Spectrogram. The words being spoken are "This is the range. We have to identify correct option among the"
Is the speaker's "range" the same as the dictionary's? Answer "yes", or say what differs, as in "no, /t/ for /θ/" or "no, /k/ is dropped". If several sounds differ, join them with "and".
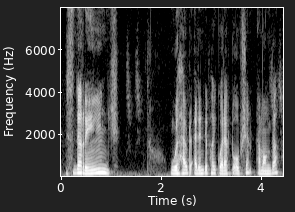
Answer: yes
